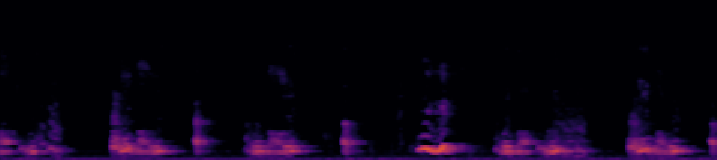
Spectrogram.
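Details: Pet male cockatiel climbing through kitchen cupboards beside his female partner, calling out learned words for her to come; a rapid run of harsh, voice-like chattering syllables with one clearer upslurred whistle midway, over a faint hum.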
